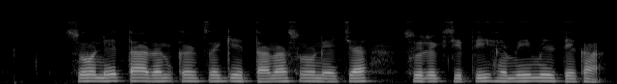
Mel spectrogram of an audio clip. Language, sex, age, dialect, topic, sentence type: Marathi, male, <18, Standard Marathi, banking, question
